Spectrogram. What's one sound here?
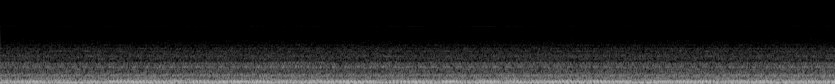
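A truck engine hums steadily with a low, deep drone.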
